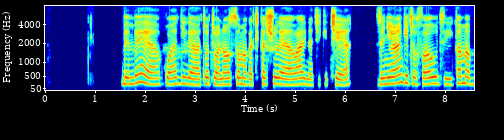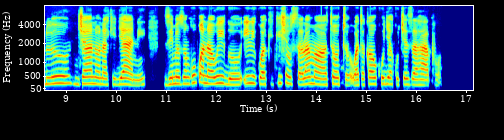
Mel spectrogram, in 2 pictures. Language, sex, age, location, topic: Swahili, female, 25-35, Dar es Salaam, education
